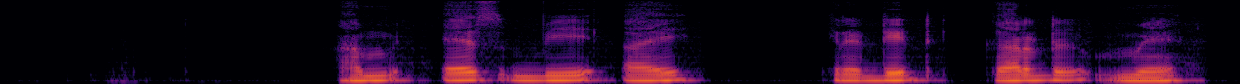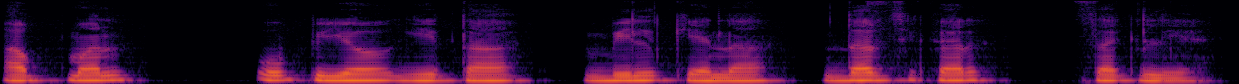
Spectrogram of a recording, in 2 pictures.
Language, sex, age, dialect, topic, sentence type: Maithili, male, 18-24, Southern/Standard, banking, question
